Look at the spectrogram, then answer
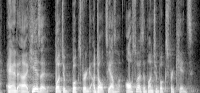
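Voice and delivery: usual speaking voice

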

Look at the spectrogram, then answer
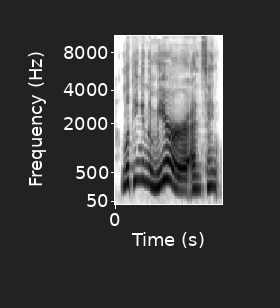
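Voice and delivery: normal talking voice

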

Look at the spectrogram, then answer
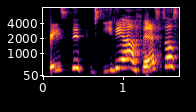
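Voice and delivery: "Priscilla" as an affected imitation; affected pronunciation of Priscilla. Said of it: "I hate the way she says Priscilla".

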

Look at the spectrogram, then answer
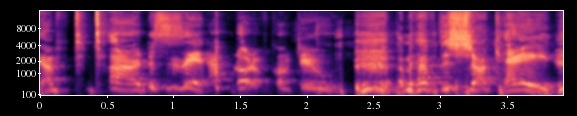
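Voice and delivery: high, whiny hammed-up despair; mock crying. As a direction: wail it like a half-joking breakdown. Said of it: "and I'm crying 'cause I'm like".

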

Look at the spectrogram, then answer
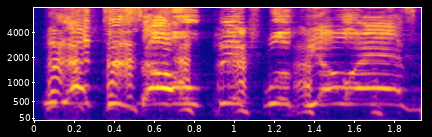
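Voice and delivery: high, loud laughing jeer; laughing crowd taunt. Retold or imitated. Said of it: "the whole crowd was like".

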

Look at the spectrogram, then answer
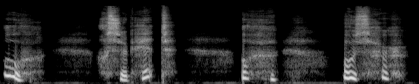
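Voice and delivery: very high, broken-up phrases with long pauses; distraught young woman, gasping out words; tearful confession. A narrator's reading. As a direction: weep it out haltingly, rising to the confession. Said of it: "wept some of the most genuine tears".

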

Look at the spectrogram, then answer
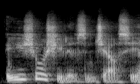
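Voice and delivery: lightly mocking police officer's question; doubtful officer. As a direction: pitch it way up, doubting cop.

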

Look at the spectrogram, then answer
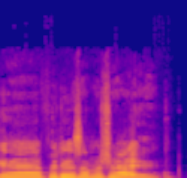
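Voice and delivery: way up high, playing the nervous girl; high mock voice.

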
